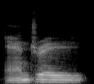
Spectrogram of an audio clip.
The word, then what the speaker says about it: Andrzej: Is it Andrzej? As far as I can tell, it's basically Andrew, and then the W has a V sound.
